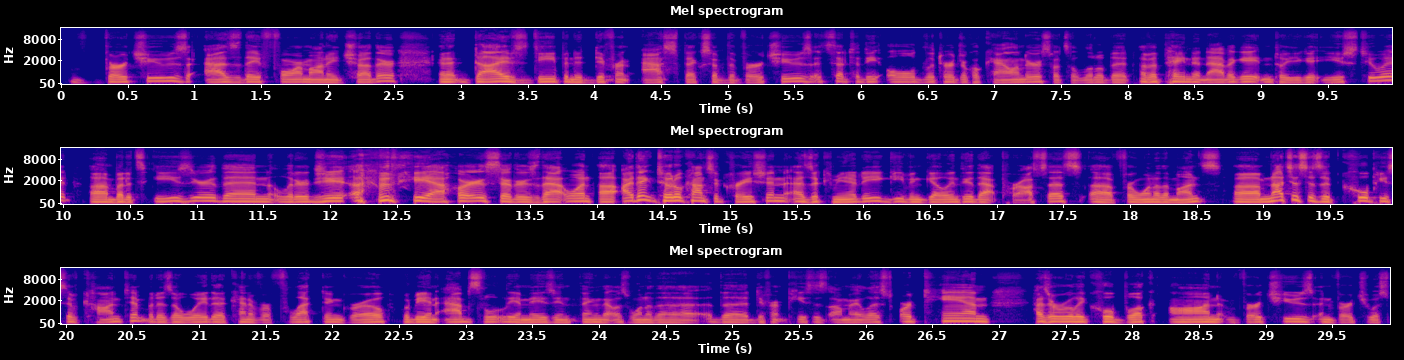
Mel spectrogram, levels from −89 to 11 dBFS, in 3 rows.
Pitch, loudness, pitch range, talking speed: 125 Hz, -25 LUFS, 115-140 Hz, 240 wpm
